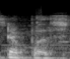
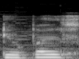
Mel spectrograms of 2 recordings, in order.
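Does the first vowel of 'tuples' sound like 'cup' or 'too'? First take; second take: cup; too. First: The first vowel sounds like the one in 'cup'. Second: The first vowel sounds like the one in 'too'. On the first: The speaker calls it right. "it's pronounced as tuples" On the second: The speaker calls it wrong. "not tuples"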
